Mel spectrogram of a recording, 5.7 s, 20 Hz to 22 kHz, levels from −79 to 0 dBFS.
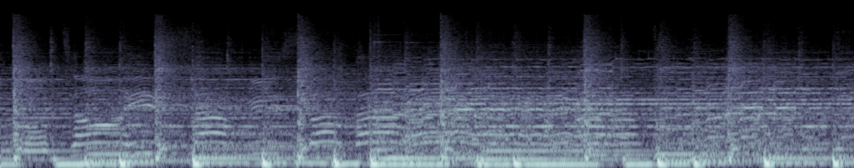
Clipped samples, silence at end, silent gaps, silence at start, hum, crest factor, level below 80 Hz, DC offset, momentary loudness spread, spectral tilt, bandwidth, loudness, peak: under 0.1%; 0 s; none; 0 s; none; 14 dB; -28 dBFS; under 0.1%; 3 LU; -6.5 dB/octave; 10.5 kHz; -20 LUFS; -4 dBFS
